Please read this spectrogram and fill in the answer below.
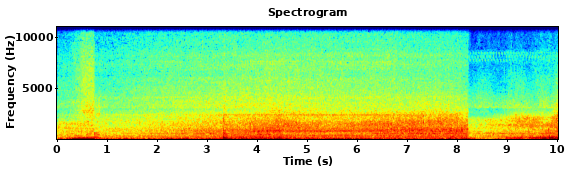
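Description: Outdoor road traffic: a car engine running nearby with a steady low hum over general noise, and a single sharp knock about three seconds in. The noise drops suddenly for a moment about eight seconds in.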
